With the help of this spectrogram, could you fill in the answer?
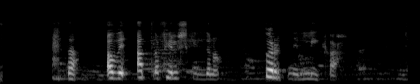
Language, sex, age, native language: Icelandic, female, 11, Icelandic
